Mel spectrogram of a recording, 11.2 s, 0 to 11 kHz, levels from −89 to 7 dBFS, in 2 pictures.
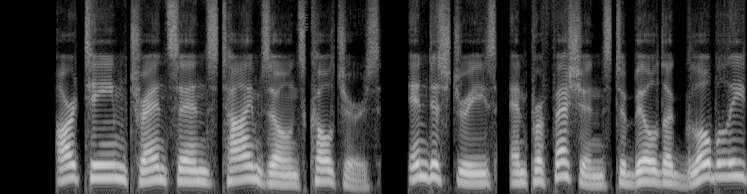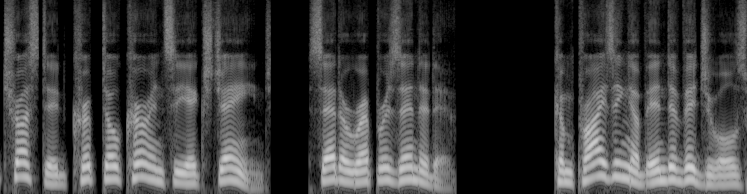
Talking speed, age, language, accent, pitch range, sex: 120 wpm, 50-69, English, American, 125-180 Hz, male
